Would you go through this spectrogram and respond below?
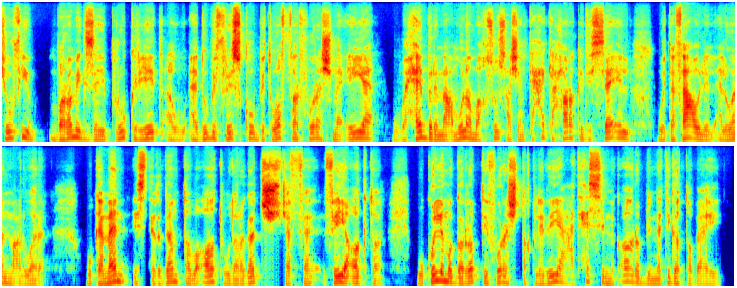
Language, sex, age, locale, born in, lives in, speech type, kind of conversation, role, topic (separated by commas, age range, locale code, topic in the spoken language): Arabic, male, 25-29, ar-EG, Egypt, Egypt, read, expert-assistant, expert, إيه مميزات وعيوب اللوحات الرقمية (digital art) مقارنة بالرسم التقليدي؟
